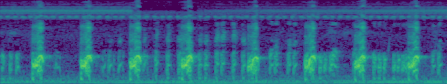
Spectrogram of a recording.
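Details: Female white-breasted waterhen giving a steady series of loud, husky croaks, about two each second, over a quiet humming background.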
